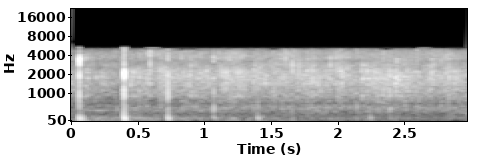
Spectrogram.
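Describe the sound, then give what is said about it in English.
A room full of people applauding: steady dense clapping with a few sharper claps near the start, sustained at a moderate level throughout with no talking. “Yeah, that's clap-worthy.”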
